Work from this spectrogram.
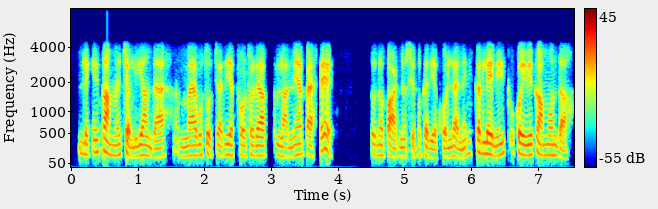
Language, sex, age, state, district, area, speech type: Dogri, female, 30-45, Jammu and Kashmir, Jammu, urban, conversation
